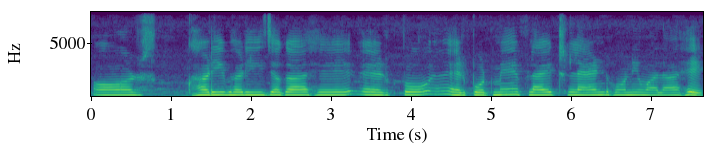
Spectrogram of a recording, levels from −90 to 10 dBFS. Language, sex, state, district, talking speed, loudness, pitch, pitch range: Hindi, female, Gujarat, Gandhinagar, 100 wpm, -16 LUFS, 245 Hz, 240-250 Hz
